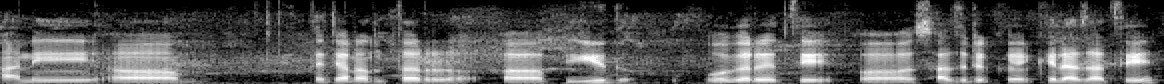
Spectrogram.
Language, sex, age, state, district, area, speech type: Marathi, male, 45-60, Maharashtra, Akola, rural, spontaneous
